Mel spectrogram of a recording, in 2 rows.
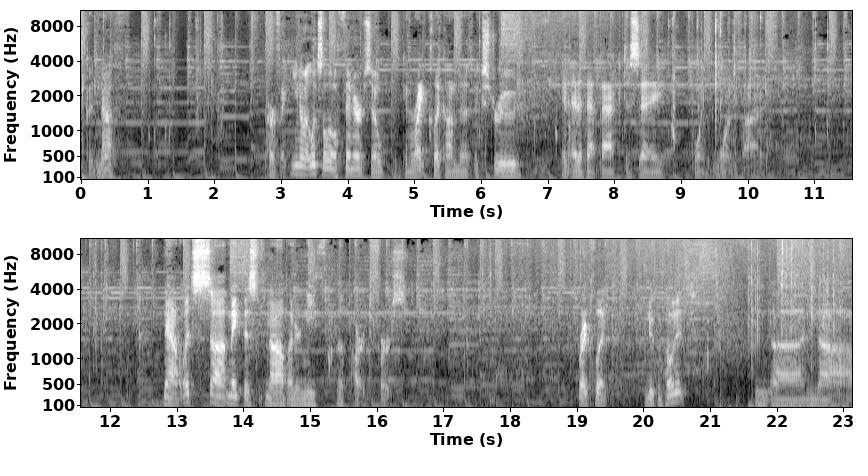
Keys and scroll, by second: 2.0 alt+Tab, 9.1 shift+Left, 9.9 5, 10.1 Return, 11.8 alt+Tab, 16.7 alt+Tab, 21.1-23.1 typing.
